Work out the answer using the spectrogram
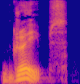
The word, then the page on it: grapes: British English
